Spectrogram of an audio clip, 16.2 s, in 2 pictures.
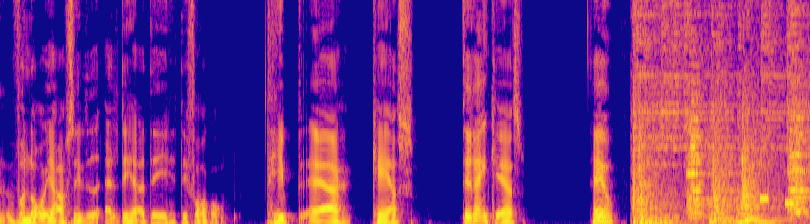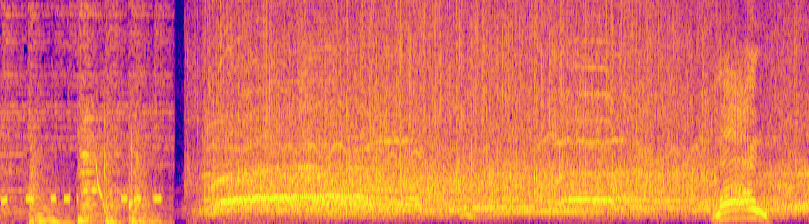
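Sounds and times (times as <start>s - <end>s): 
speech: 0.0s - 5.3s, 5.9s - 6.6s, 15.3s - 16.0s
upbeat music: 6.3s - 9.9s
large audience applauding and cheering: 9.9s - 16.1s
whoops: 10.0s - 16.1s.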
